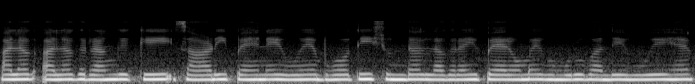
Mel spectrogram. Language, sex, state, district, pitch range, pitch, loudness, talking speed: Hindi, female, Chhattisgarh, Bilaspur, 220-230 Hz, 225 Hz, -10 LUFS, 155 wpm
